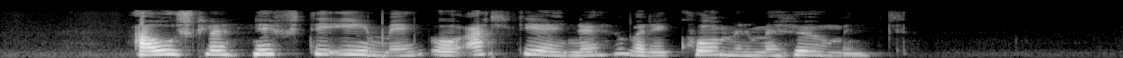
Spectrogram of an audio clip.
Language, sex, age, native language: Icelandic, female, 20-29, Icelandic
